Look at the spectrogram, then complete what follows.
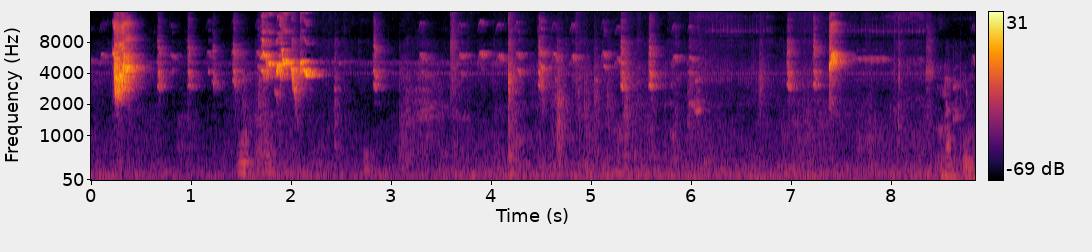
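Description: Birds chirping: many short, high chirps, the loudest about a third of a second in, around two seconds in and near the end.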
